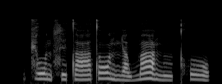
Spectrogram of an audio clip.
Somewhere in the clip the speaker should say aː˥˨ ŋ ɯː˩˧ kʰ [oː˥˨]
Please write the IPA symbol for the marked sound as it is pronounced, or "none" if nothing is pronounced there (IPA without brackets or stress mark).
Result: oː˥˨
